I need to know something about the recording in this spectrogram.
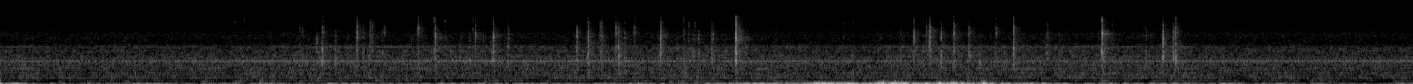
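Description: Computer keyboard typing: scattered key clicks over a steady machine hum. A low rumble swells about eight seconds in and lasts a couple of seconds.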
